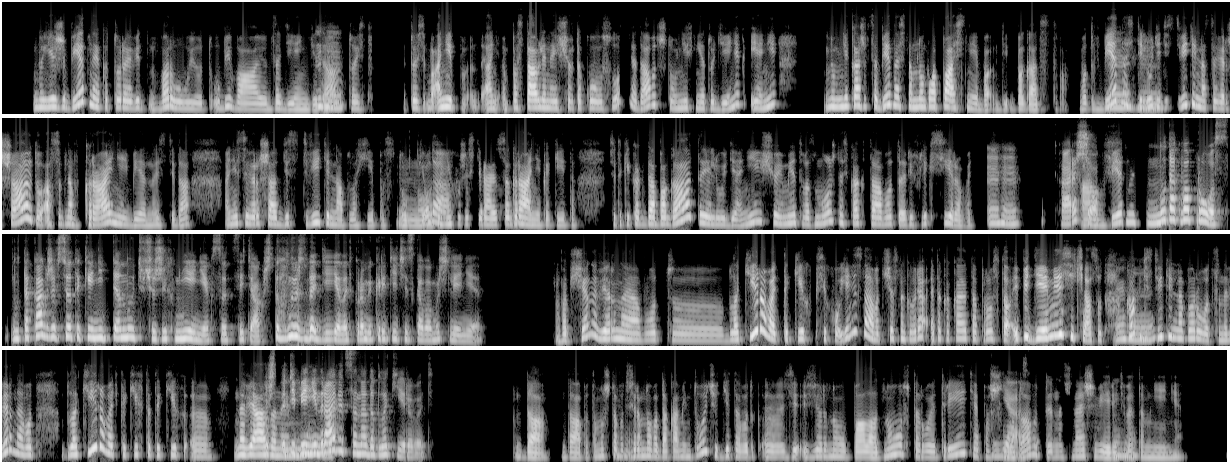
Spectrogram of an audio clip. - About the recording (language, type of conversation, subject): Russian, podcast, Как не утонуть в чужих мнениях в соцсетях?
- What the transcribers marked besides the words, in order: tapping; laughing while speaking: "Что нужно"; other background noise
